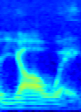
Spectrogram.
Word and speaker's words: Yahweh: What it really says there is, "I wait for your salvation, Yehovah," or Yahweh, depending on how you want to pronounce it.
